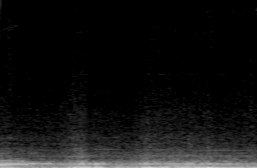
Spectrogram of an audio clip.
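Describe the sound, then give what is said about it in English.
A race car engine rumbles as a driver gives it gas on a track while being coached. The low, throaty drone stays fairly steady and loud throughout, with no talk. “Go ahead and give it some gas.”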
